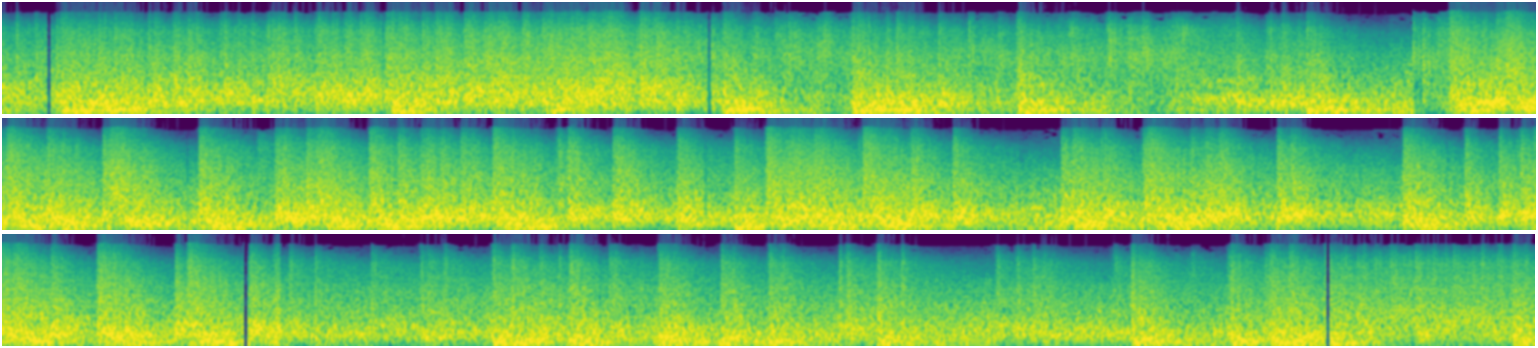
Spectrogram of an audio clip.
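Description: Firecrackers going off in a loud, unbroken barrage of rapid bangs and crackling. About nine seconds in there is a brief dip, after which the bangs come as sharper, separate cracks in quick succession.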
